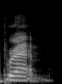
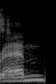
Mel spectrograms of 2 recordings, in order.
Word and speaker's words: Bremen: And it's pronounced Brem. No, That it's is not. official. All It's 13 not. viewers It's not. right now. No, Depends it's on where Bremen. you're from. It's a regional It is. pronunciation. Thank you, now. Thank you. Yeah, now. it's a regional, just like America and America. Just like Breme, Bream, Brem, they all are valid.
